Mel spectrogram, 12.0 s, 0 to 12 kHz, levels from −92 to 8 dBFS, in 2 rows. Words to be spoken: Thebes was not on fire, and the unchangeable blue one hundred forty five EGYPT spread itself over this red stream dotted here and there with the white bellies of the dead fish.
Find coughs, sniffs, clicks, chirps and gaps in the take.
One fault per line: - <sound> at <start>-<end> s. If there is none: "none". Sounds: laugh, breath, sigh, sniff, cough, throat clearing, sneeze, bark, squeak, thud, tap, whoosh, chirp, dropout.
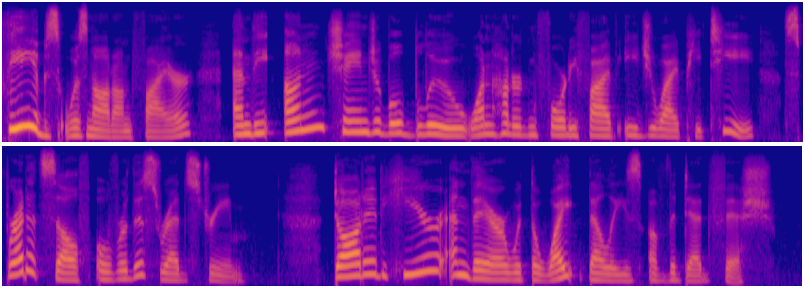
none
